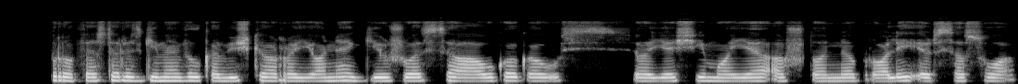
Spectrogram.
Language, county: Lithuanian, Šiauliai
